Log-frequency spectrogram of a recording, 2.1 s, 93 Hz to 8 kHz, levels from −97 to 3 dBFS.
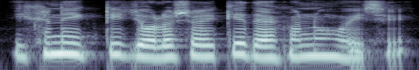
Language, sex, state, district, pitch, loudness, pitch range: Bengali, female, West Bengal, Cooch Behar, 230 Hz, -14 LUFS, 215-260 Hz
